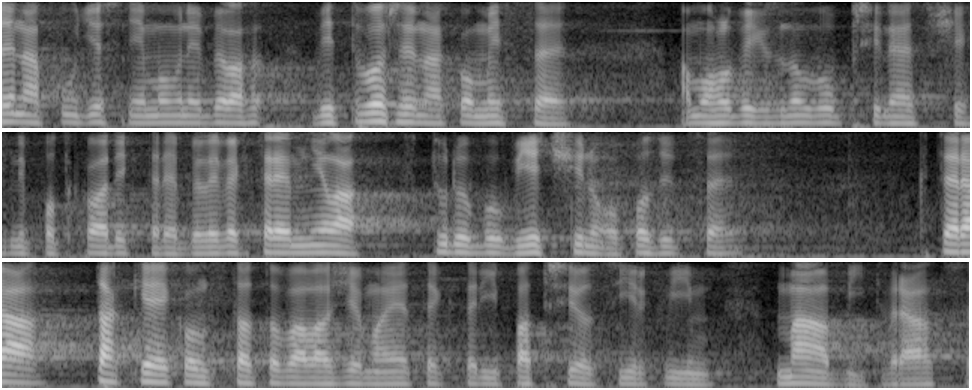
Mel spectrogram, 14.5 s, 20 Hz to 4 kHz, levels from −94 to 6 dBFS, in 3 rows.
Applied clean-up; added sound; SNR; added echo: none; none; none; none.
